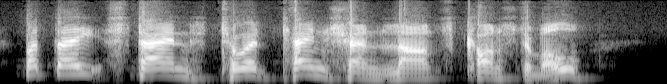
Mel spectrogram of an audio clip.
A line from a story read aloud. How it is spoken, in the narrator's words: shouted Vimes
